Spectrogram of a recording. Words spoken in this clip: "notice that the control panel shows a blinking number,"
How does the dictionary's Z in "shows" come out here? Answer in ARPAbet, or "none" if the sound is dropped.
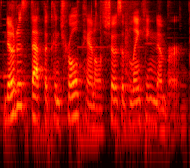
Z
